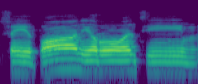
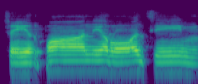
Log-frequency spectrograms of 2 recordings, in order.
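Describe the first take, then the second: No difference in how they are said.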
